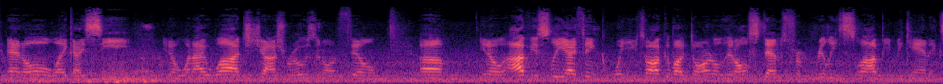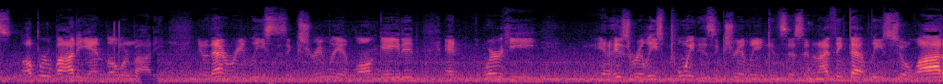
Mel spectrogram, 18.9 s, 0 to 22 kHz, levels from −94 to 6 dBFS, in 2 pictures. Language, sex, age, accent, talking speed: English, male, 30-49, American, 200 wpm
